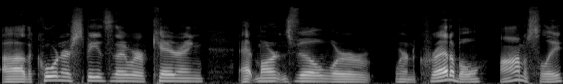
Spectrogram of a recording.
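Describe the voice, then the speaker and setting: A man with an unremarkable speaking voice talks at a moderate pace with ordinary pitch variation. The recording is very clean and silent behind him, with a dry, close sound and no echo. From Ohio. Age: 30s. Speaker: sports podcast host. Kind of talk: solo casual sports commentary. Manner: many fillers and repetitions.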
